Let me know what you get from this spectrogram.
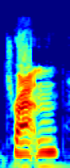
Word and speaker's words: Traton: Truck maker Traton, is that how you pronounce it? – Traton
